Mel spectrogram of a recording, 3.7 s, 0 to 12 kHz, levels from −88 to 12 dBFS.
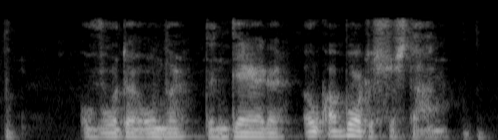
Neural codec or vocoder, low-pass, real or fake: codec, 16 kHz, 2 kbps, FunCodec, trained on Chinese and English, 25 frames a second; 7.2 kHz; fake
